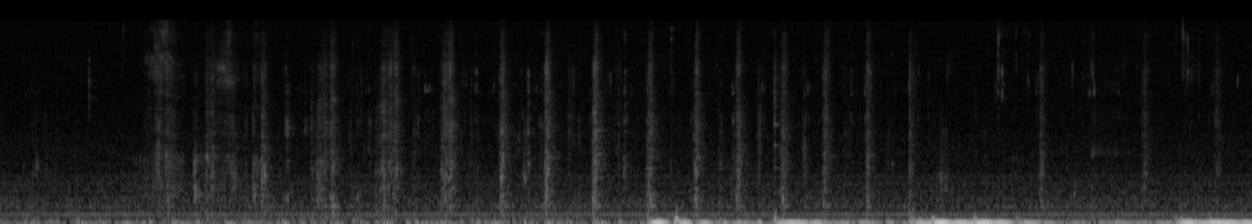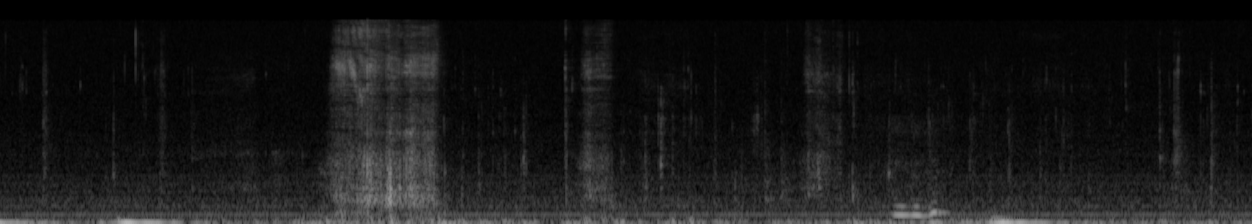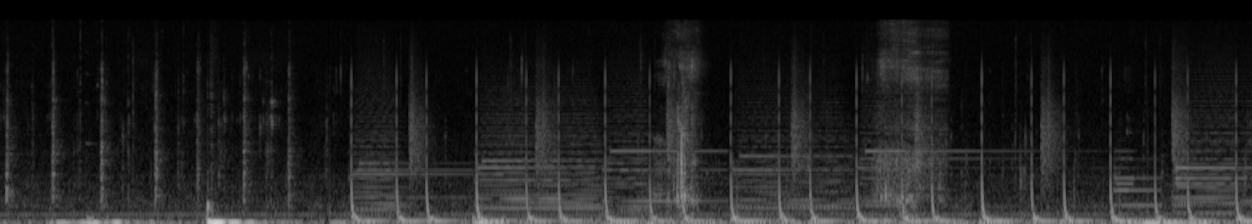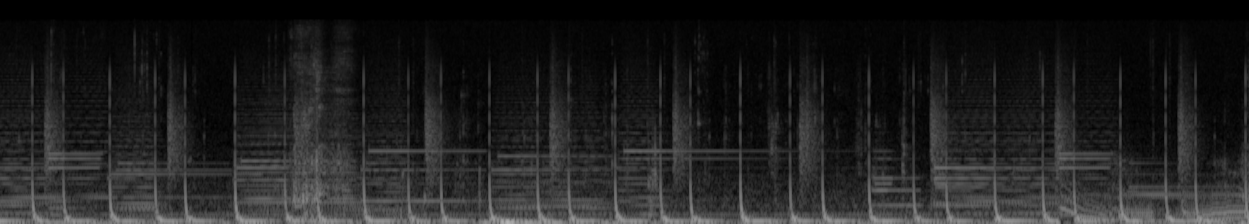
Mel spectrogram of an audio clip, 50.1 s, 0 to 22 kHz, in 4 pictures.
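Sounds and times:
person chewing: 0:01.4 - 0:14.5, 0:15.8 - 0:30.4, 0:31.2 - 0:32.4, 0:33.6 - 0:37.1, 0:38.1 - 0:47.2
noodles being slurped: 0:40.4 - 0:41.2.

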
